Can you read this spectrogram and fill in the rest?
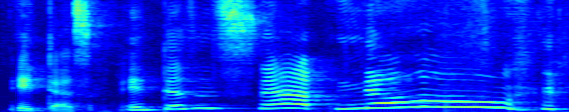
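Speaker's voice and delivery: high-pitched frustrated cry; rising in pitch to a wailing no. Real, not acted. Part won't snap into place.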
